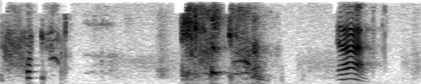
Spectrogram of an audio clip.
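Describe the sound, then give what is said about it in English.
A person coughs in three rough bursts, a short pair at the start, a longer hacking spell in the middle, then one loud, strained cough near the end; the cough is caused by allergies. “I've had this cough for a very long time. It is my allergies, and they are really picking up.”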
